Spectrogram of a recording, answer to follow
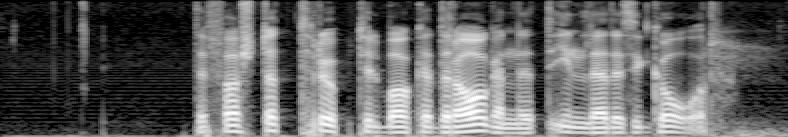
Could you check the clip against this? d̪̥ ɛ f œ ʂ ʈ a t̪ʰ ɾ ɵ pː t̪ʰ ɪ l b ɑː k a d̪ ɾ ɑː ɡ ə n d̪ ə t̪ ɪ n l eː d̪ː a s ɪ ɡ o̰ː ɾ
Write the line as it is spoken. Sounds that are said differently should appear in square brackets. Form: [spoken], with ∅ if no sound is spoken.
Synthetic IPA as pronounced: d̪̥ ɛ f œ ʂ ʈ a t̪ʰ ɾ ɵ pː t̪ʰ ɪ l b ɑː k a d̪ ɾ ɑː ɡ [a] n d̪ ə t̪ ɪ n l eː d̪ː [ə] s ɪ ɡ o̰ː ɾ

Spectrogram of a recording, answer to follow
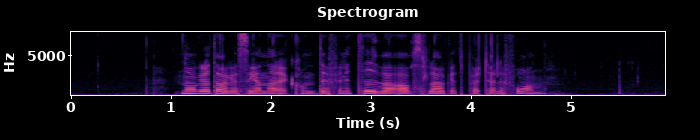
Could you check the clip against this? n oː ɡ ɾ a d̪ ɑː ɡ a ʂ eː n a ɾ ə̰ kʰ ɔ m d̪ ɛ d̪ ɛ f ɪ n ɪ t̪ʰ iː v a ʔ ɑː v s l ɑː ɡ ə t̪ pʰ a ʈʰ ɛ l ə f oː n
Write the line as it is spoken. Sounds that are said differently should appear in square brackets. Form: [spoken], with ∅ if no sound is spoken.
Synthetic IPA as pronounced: n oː ɡ ɾ a d̪ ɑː ɡ a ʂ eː n a ɾ ə̰ kʰ ɔ m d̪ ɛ d̪ ɛ f ɪ n ɪ t̪ʰ iː v a ʔ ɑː v s l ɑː ɡ ə t̪ pʰ [æ] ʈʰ ɛ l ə f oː n

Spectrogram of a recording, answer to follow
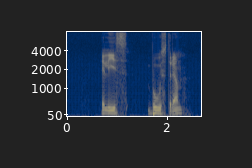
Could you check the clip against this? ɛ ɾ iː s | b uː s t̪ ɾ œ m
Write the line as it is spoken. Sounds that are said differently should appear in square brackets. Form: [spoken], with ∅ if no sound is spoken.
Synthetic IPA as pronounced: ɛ [l] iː s | b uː s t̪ ɾ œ m

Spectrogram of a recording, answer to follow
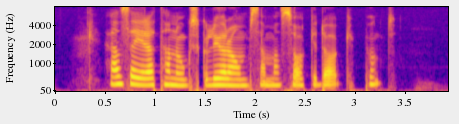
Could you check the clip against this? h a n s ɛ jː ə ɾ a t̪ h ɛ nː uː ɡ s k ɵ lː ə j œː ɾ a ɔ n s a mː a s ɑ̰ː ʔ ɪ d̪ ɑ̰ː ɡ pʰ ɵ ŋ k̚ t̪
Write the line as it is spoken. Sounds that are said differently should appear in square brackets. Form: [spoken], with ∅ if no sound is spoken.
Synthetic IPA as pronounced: h a n s ɛ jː ə ɾ a t̪ h [a] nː uː ɡ s k ɵ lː ə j œː ɾ a ɔ [m] s a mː a s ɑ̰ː [k] ɪ d̪ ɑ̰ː ɡ pʰ ɵ ŋ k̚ t̪

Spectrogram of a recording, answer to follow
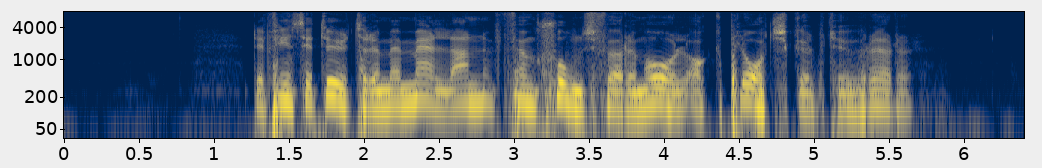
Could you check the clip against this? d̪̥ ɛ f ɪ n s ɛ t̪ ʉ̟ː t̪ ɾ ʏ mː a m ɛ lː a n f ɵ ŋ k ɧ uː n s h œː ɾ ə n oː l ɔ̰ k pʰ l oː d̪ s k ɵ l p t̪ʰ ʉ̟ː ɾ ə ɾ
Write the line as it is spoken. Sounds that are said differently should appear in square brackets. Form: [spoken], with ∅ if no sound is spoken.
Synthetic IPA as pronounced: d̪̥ ɛ f ɪ n s ɛ t̪ ʉ̟ː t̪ ɾ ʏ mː [ə] m ɛ lː a n f ɵ ŋ k ɧ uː n s [f] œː ɾ ə [m] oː l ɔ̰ k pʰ l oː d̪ s k ɵ l p t̪ʰ ʉ̟ː ɾ ə ɾ

